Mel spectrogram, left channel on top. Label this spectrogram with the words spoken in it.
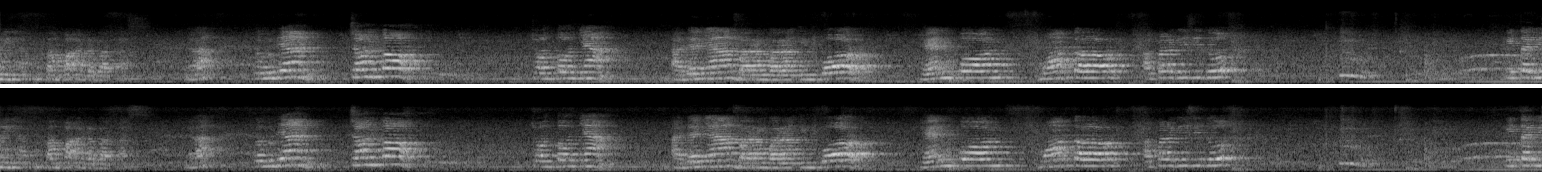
tanpa ada batas. Ya. Kemudian contohnya adanya barang-barang impor, handphone, motor, apalagi situ. Kita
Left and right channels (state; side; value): normal; both; correlation 0.38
